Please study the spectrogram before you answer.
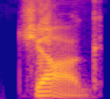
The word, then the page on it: jog: American English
